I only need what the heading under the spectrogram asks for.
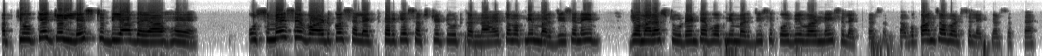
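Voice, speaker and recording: A woman with an Indian English accent teaching an exam-prep English lesson, dictating terms slowly and then explaining them in Hindi. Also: high voice, low-quality recording. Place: coaching class or studio.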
